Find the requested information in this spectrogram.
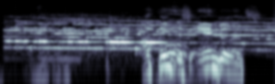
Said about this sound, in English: I think this police and this ambulance. Uh-oh. They're after me, actually.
